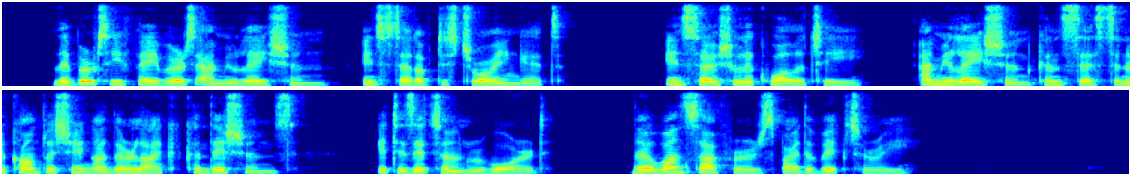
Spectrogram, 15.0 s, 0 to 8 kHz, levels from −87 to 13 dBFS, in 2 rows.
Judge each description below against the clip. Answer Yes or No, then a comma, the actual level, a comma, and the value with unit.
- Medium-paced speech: No, slow, 110 wpm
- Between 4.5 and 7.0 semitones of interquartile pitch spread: No, average, 2.9 semitones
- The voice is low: No, high, 190 Hz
